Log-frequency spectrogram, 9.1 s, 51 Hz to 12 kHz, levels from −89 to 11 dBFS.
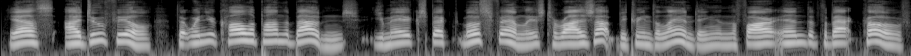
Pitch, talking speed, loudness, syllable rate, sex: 180 Hz, 195 wpm, -18 LUFS, 4.3 syllables/s, male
